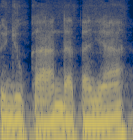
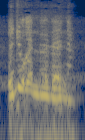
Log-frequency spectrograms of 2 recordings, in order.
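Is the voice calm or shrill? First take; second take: calm; shrill. First: The voice is calm and smooth. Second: The voice is high and shrill. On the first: The speaker calls it right. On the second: Oten is asking. The speaker calls it wrong. "Coba kalau Oten"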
